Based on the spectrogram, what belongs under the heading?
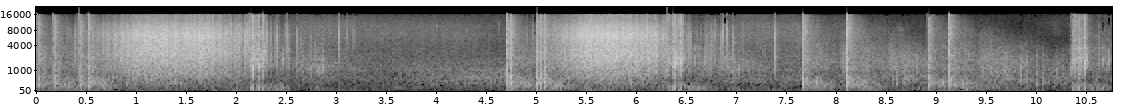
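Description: Nico 'Penthouse' firework battery firing: a string of sharp bangs as shots launch and burst overhead. Twice, about one second and about five seconds in, a long dense hissing crackle follows as the stars glitter out.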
